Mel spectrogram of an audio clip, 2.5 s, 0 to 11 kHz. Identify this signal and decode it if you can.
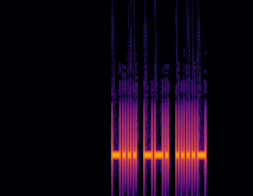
Morse code, heard as a keyed tone, about 46 wpm, 700 Hz. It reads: BG4
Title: Callsign Prefixes for Top 100 DXCC - 45wpm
